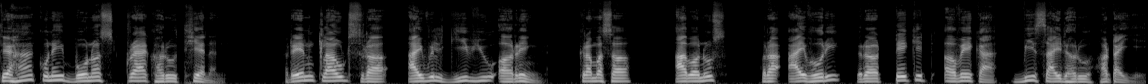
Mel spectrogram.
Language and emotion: Nepali, neutral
